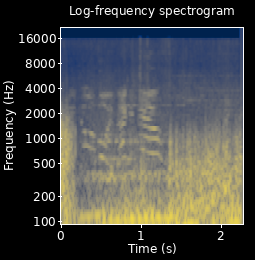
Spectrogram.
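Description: Wind buffeting the microphone over the low rumble of a fishing boat's engine underway. The rumble grows heavier about halfway through.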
